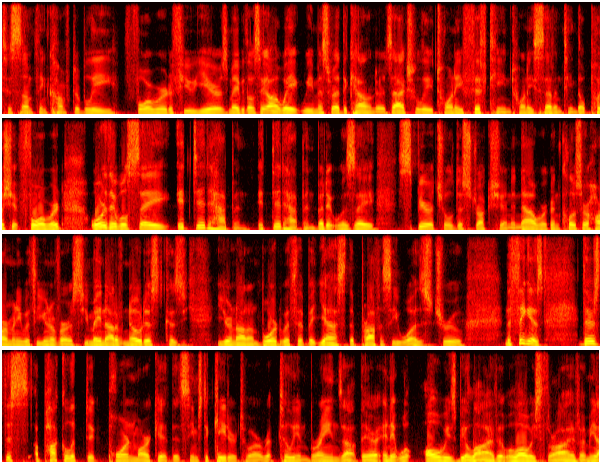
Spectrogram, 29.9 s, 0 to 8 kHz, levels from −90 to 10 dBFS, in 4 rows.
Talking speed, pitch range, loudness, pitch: 195 wpm, 115-135 Hz, -22 LUFS, 125 Hz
